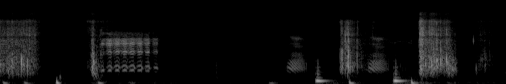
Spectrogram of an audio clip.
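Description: Sheep bleating in a video game, several short nasal bleats scattered among soft thuds and quiet gaps, close and fairly faint.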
